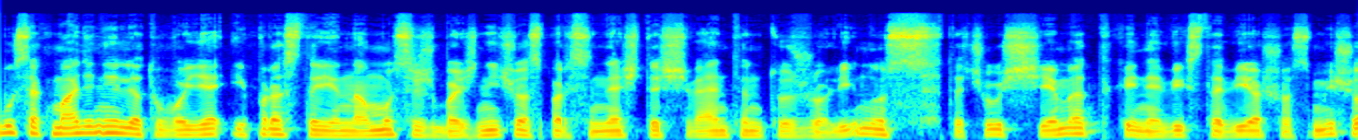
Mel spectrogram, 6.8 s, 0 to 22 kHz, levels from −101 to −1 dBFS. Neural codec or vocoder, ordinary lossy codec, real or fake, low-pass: vocoder, 44.1 kHz, 128 mel bands every 256 samples, BigVGAN v2; Opus, 24 kbps; fake; 14.4 kHz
